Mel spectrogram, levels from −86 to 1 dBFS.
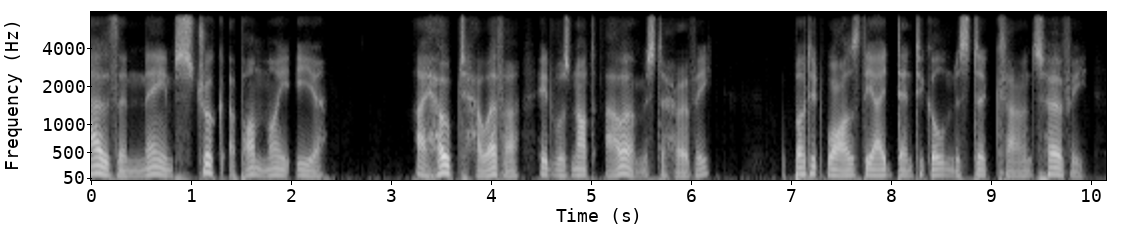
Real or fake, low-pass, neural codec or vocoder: fake; 7.2 kHz; codec, 24 kHz, 0.9 kbps, WavTokenizer, large speech release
